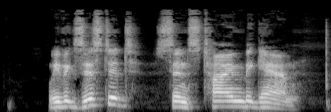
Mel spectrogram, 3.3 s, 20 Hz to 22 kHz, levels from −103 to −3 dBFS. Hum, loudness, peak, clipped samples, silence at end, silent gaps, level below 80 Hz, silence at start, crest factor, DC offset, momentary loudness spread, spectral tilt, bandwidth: none; -19 LUFS; -2 dBFS; under 0.1%; 0.35 s; none; -62 dBFS; 0.5 s; 20 dB; under 0.1%; 8 LU; -3 dB/octave; 16.5 kHz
